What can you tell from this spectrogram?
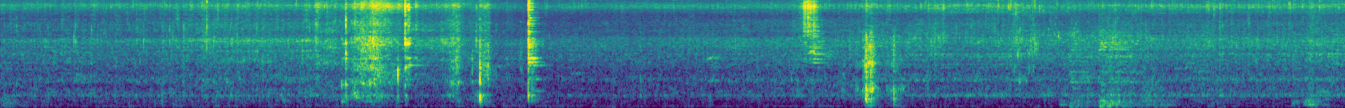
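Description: Slotted metal spatula stirring a thick chicken curry in a large metal pot, with scrapes and sharp clinks against the pot every few seconds over a steady low sizzle of the simmering masala.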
